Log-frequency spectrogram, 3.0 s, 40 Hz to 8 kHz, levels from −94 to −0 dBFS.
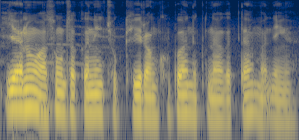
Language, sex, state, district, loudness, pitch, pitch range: Garo, male, Meghalaya, West Garo Hills, -18 LUFS, 110 Hz, 95-115 Hz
